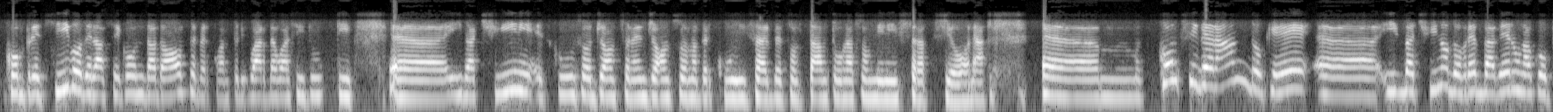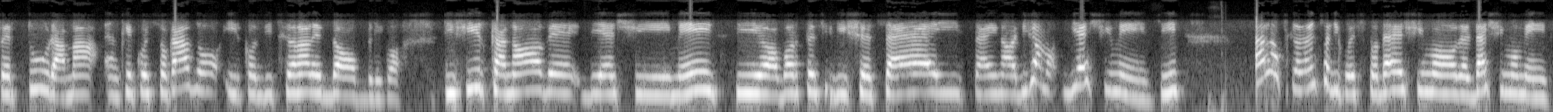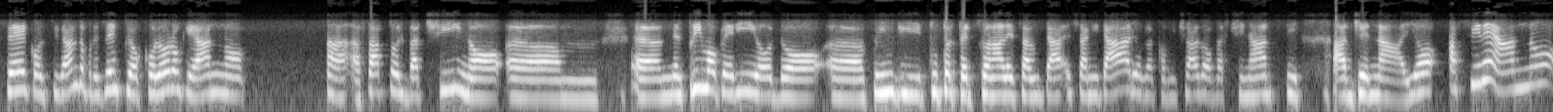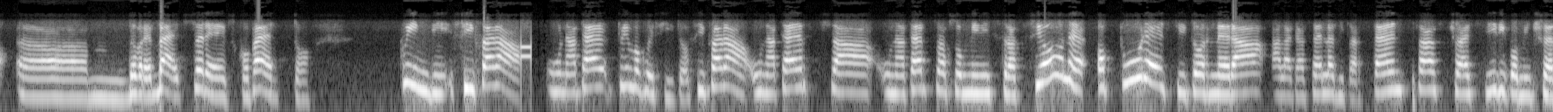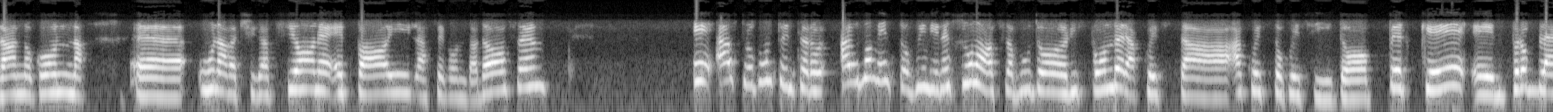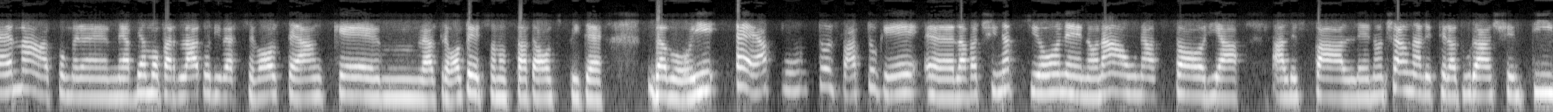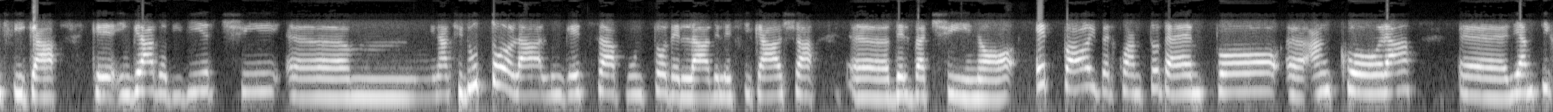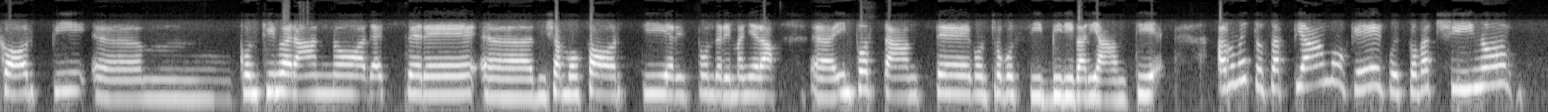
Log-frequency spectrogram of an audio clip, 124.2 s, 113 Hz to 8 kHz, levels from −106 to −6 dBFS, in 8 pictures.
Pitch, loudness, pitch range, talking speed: 225 Hz, -16 LUFS, 205-250 Hz, 110 wpm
